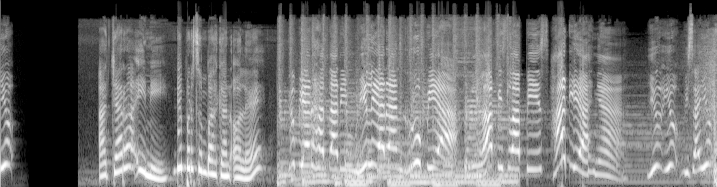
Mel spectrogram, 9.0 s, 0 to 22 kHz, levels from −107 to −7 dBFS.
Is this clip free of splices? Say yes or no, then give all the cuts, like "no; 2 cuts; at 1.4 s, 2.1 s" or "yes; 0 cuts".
no; 1 cut; at 1.0 s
